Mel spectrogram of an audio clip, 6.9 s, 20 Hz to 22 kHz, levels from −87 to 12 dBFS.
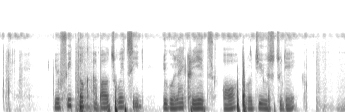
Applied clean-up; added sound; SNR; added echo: neural mask model RNNoise.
